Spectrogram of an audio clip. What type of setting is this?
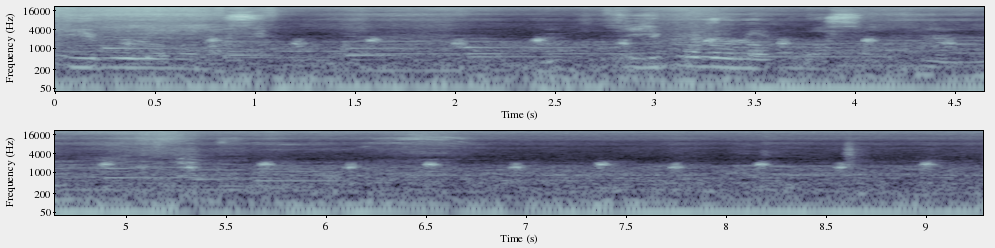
car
